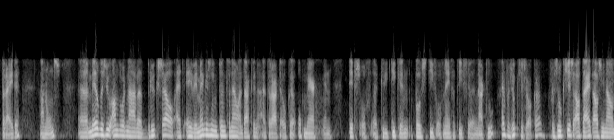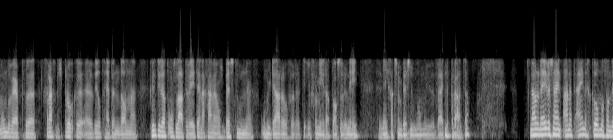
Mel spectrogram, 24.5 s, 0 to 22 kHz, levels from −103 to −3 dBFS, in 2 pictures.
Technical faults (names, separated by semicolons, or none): G.729 codec; VoIP packet loss concealed by the speech codec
